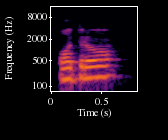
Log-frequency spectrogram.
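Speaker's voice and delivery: ordinary talk, nothing marked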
